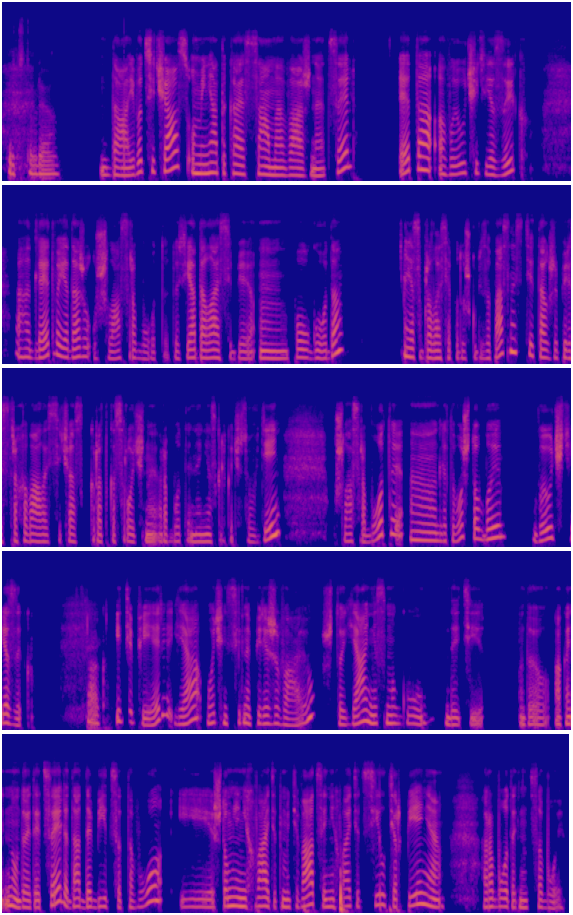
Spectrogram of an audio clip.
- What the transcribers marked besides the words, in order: tapping
- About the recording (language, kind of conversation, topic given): Russian, advice, Как поддерживать мотивацию в условиях неопределённости, когда планы часто меняются и будущее неизвестно?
